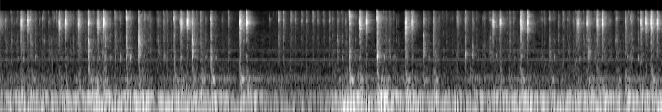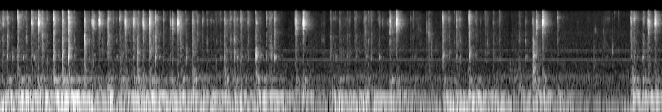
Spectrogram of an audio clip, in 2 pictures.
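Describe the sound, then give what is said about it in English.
Steady, rapid typing on a computer keyboard goes on throughout while programming, a dense patter of key clicks with brief pauses, accompanied by a low background hum and no talking. “So what I'll do is just start typing.”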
